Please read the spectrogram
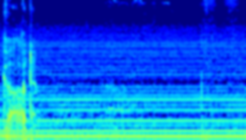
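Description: Steady electrical mains hum, a low buzz with a ladder of even overtones, from the amplified microphone and recording chain. The tail of a man's spoken word is heard right at the start.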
